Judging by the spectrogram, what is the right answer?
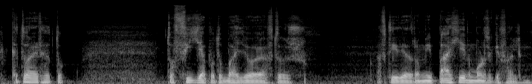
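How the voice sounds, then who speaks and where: A man's very deep, low, somewhat breathy voice with a dark, mellow tone, very fast pace, and long, frequent pauses. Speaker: podcast host. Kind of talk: casual chat. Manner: animated.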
